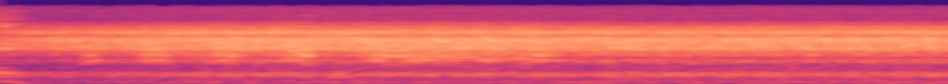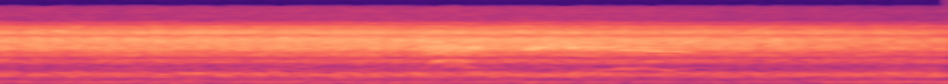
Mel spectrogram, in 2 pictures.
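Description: Oil gushing from a newly struck well: a steady rushing hiss, with faint shouts under it.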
